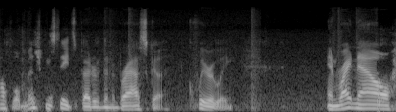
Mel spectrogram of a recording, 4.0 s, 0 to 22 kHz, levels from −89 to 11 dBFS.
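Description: From 0.0 to 0.14 s the speech dips by a few decibels, and from 0.35 to 0.64 s it drops more deeply, around 10 dB. This is likely speech suppressed in double talk: an echo canceller, hearing both ends at once, mistook the talker for loudspeaker echo and turned it down. Unlike gain pumping, the dips are brief.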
